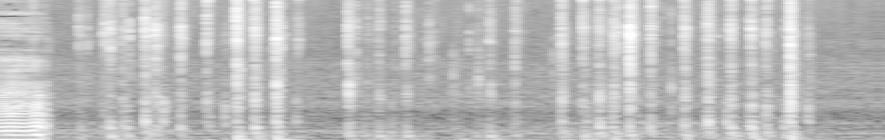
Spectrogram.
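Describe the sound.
Typing a note on a computer keyboard, a quiet, rapid stream of many light clicking keystrokes with small pauses, alone for about four seconds.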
